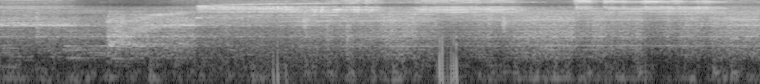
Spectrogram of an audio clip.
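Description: A power tool running steadily, stepping up in loudness about a second in and holding there.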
